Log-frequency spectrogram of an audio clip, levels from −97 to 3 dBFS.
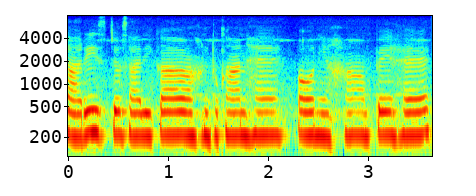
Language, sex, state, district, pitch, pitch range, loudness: Hindi, female, Himachal Pradesh, Shimla, 210 Hz, 210-215 Hz, -13 LUFS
